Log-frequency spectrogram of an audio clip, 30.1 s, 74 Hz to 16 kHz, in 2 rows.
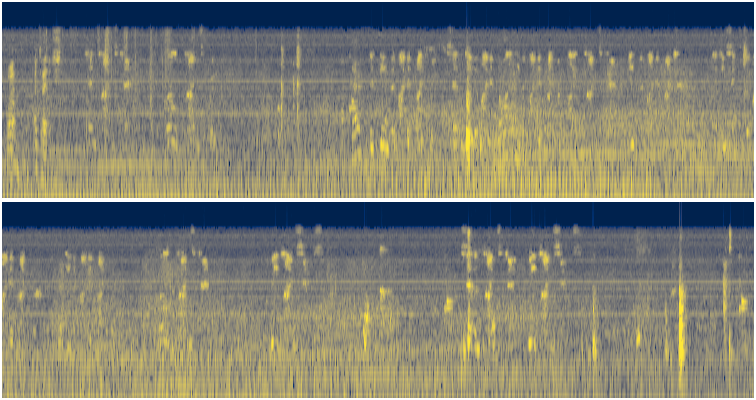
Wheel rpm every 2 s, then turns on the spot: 0, 0, 0, 0, 0, 0, 0, 0, 0, 0, 0, 0, 0, 0, 0.
none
